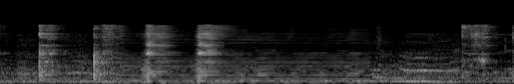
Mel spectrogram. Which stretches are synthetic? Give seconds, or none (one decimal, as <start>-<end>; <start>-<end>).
1.2-3.7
